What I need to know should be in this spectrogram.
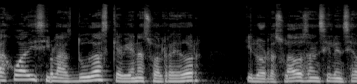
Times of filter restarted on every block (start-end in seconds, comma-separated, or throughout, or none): none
